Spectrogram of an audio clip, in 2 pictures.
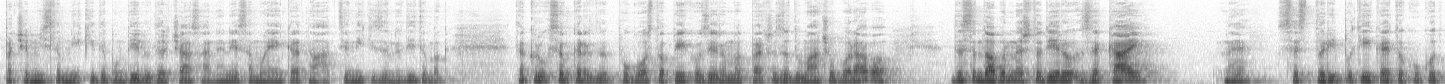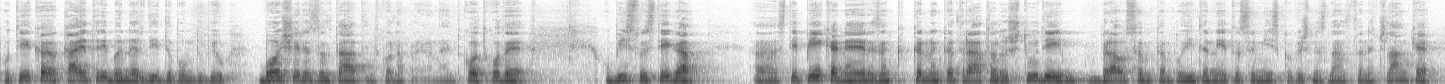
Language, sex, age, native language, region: Slovenian, male, 60+, Slovenian, Central Slovenia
